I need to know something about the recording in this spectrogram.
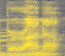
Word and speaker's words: Borana: Borana is pronounced Boran, with the final vowel being silent, and refers to the people of their language and also means friend or kind person.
